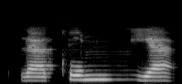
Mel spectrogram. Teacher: Ya, enggak usah ditahan ya. Enggak usah ada ditahan dua harakat gunah. Jangan. Jangan lakum ya. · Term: mim sukun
